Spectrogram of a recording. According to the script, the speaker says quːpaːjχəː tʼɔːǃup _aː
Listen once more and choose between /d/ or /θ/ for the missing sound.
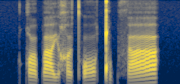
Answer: θ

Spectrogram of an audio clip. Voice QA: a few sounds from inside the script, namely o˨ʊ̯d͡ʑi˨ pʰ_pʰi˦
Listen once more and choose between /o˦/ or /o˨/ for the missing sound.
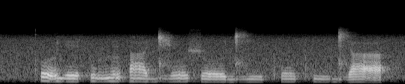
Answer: o˦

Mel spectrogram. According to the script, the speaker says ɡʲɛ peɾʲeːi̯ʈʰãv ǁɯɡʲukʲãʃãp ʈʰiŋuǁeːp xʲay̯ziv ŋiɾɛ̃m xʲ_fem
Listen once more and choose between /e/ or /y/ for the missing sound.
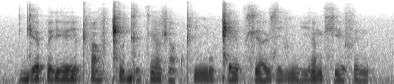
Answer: e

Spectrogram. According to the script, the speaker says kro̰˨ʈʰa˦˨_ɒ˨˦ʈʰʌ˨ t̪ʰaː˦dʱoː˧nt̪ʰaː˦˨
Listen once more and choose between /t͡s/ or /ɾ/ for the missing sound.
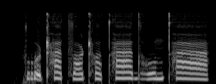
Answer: t͡s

